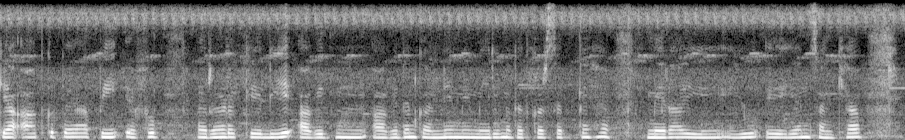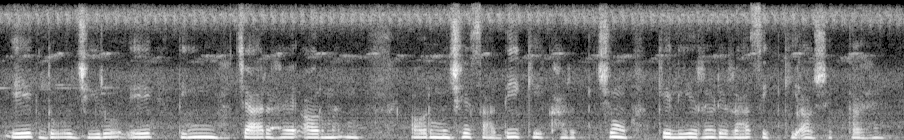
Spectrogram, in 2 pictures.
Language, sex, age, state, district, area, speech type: Hindi, female, 45-60, Uttar Pradesh, Sitapur, rural, read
